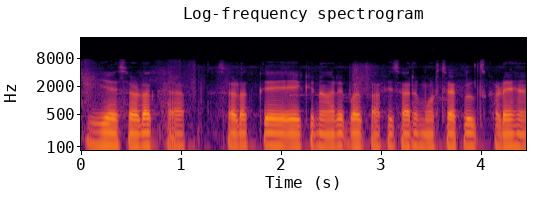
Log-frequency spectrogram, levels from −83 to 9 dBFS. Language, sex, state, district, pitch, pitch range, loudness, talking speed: Hindi, male, Delhi, New Delhi, 100 Hz, 95-100 Hz, -21 LUFS, 175 wpm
